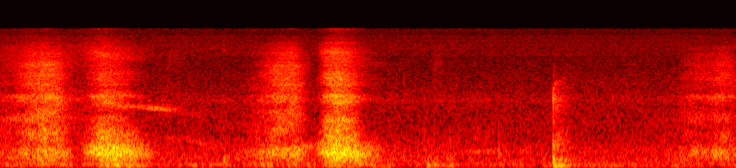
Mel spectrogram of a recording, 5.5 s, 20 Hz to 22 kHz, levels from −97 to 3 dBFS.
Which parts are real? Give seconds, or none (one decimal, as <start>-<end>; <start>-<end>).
0.0-0.4; 3.7-5.5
